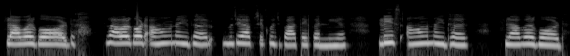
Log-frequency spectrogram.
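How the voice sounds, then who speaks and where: A woman voicing a whiny, dramatic young man who complains and pleads loudly. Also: high-pitched, level tone, a little slow, vocal fry, no room sound, phone-quality sound. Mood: pleading shouts.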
